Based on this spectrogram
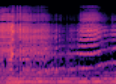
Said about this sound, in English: A scuttling sound emanated from outside, within the hall.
